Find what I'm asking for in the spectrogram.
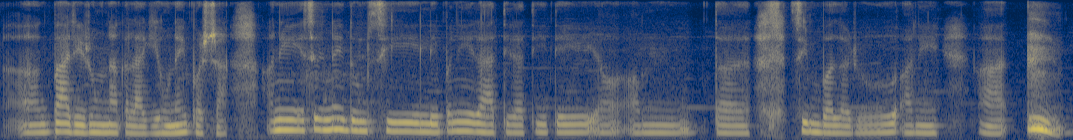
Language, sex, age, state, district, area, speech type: Nepali, female, 30-45, West Bengal, Kalimpong, rural, spontaneous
